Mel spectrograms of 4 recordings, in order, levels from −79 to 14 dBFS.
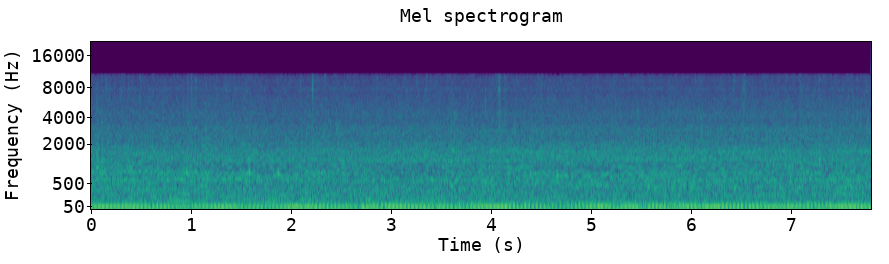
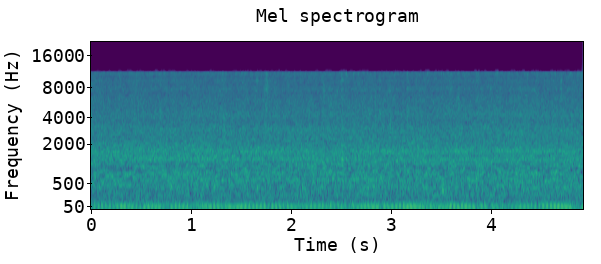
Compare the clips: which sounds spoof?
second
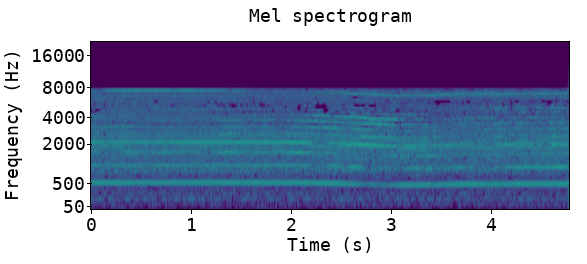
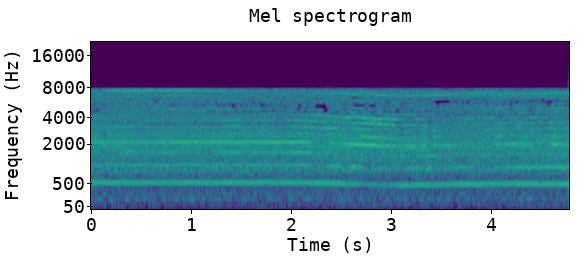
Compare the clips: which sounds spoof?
second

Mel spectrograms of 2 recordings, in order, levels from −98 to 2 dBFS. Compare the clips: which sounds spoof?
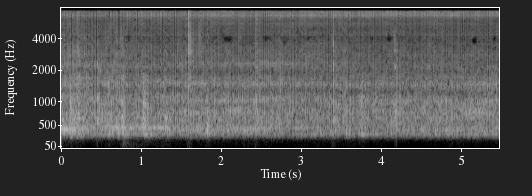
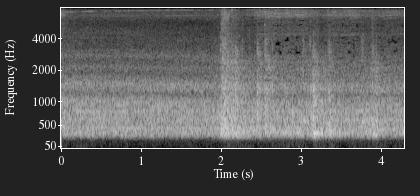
first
